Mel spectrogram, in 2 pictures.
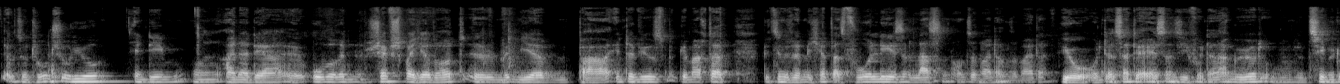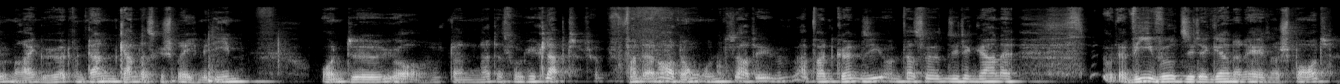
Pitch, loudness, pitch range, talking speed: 120 Hz, -18 LUFS, 110-130 Hz, 195 wpm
